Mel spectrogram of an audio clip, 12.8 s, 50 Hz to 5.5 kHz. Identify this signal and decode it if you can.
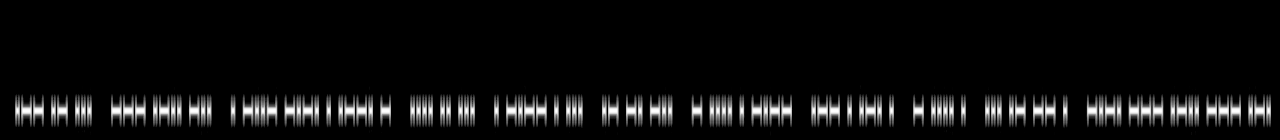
Morse code, heard as a keyed tone, about 40 wpm, 600 Hz. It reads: WAS OLD EXCEPT HIS EYES AND THEY WERE THE SAME COLOR
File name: the old man and the sea 1 40wpm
